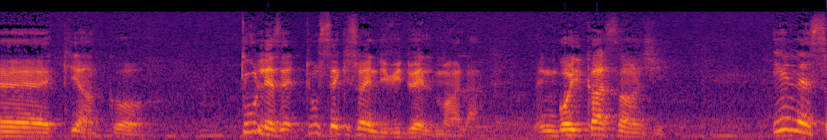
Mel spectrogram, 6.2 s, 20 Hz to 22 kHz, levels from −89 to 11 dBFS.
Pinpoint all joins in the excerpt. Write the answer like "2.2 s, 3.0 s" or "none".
none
